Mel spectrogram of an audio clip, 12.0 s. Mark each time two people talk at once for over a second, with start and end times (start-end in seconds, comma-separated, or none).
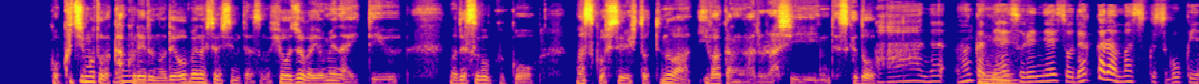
none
